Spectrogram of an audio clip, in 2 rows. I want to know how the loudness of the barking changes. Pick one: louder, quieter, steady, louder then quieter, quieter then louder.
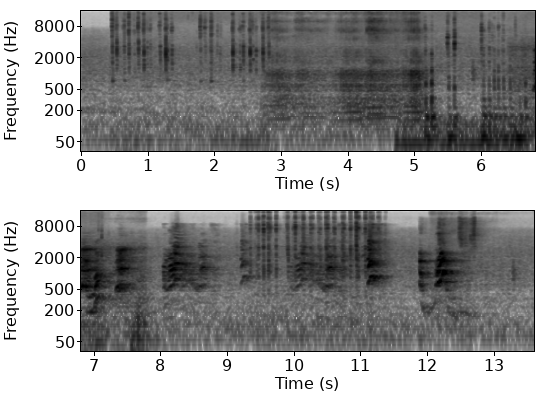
quieter then louder.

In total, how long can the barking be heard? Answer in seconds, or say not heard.
6 s.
